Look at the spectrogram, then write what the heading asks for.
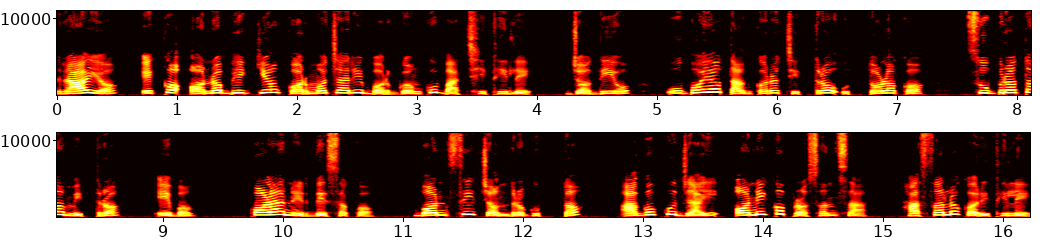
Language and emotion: Odia, neutral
